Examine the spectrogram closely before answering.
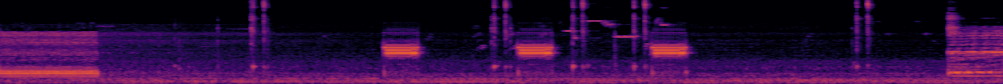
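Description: Emergency Alert System end-of-message code: three short bursts of warbling digital data tone, about a second and a quarter apart, marking the end of the tornado warning. Before them a steady hum cuts off about a second in, a few sharp clicks fall in the gaps, and music comes back in near the end.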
